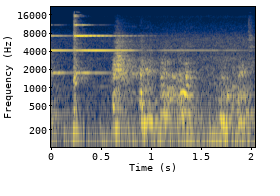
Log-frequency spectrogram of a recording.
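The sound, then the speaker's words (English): A single bright bell ding rings out clearly and sustains briefly before fading, followed by a person talking. “Oh, I heard a bell.”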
